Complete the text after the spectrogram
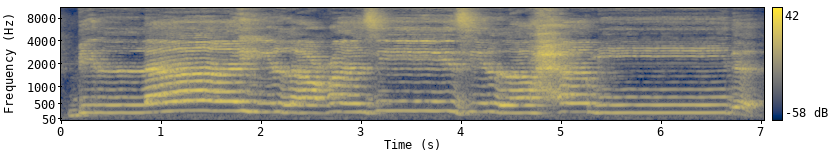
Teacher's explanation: ada huruf dal yang sukun, maka wajib untuk diqalqalahkan atau dipantulkan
